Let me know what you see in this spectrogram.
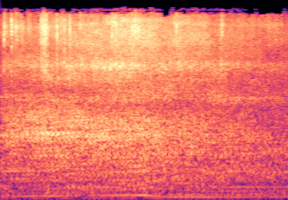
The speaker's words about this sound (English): Hang on, there's a bus going by.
